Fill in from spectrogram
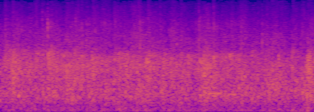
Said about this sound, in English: I think we should clap there. I think that's really good.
